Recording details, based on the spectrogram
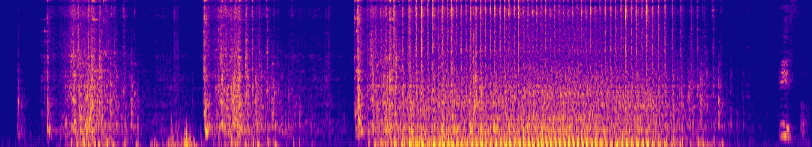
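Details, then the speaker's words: Lawn mower engine after an engine swap, started briefly with a good drink of fuel. A couple of short bursts, then a steady, even single-cylinder putter with a lean fade at the end: normal running. "These are just such fantastic engines. They really are."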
